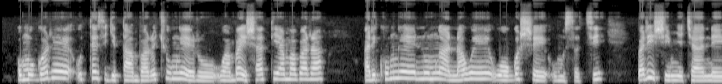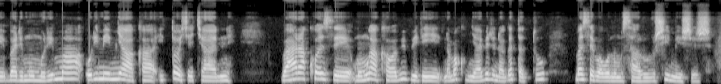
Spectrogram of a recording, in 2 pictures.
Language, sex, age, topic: Kinyarwanda, female, 36-49, health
